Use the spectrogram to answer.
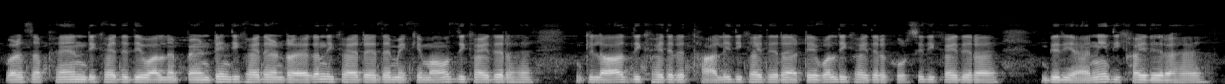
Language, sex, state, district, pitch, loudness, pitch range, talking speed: Hindi, male, Maharashtra, Aurangabad, 110 Hz, -16 LUFS, 110-115 Hz, 185 wpm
